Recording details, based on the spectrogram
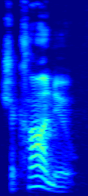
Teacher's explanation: you hear the accent on the second syllable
